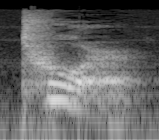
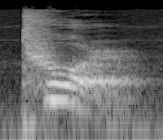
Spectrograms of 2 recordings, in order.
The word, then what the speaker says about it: tour: 자, T 발음이 들어가죠. 해봅시다. tour. 다시 한번 tour.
